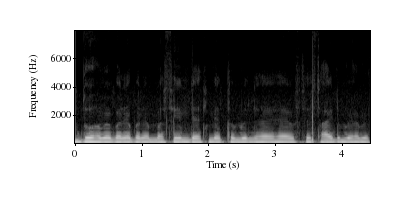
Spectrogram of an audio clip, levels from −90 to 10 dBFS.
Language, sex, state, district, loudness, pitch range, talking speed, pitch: Hindi, male, Odisha, Malkangiri, -18 LUFS, 130-135 Hz, 190 wpm, 130 Hz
